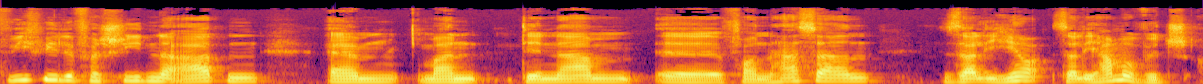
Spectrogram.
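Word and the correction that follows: Salihamidžić: Also, Hasan sag mal, wie der heißt. – Salihamidzic, genau. So, deswegen kam ich gerade durcheinander. Ich habe es falsch gesagt.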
